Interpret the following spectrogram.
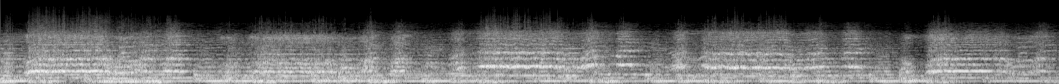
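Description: Music with a choir singing long held notes over a steady low accompaniment, the chord shifting every couple of seconds.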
